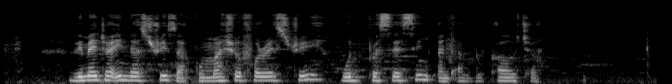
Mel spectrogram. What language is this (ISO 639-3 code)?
eng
